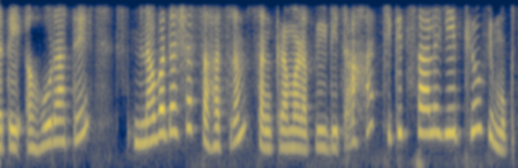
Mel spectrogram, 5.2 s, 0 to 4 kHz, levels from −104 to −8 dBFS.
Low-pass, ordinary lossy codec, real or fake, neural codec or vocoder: 3.6 kHz; none; fake; codec, 24 kHz, 1.2 kbps, DualCodec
